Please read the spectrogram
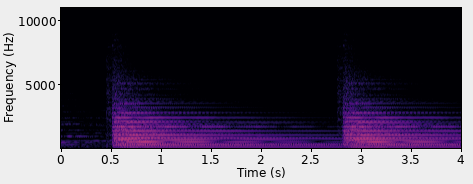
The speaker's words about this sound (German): Der Glockenturm der Kirche befindet sich direkt neben dem Hotel. Das heißt, jede Stunde Glockenschläge.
